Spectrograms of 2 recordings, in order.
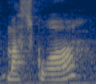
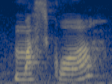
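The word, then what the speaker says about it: Москва: their capital is Moscow in Russian it's pronounced as Moskva Moskva I pray me I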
